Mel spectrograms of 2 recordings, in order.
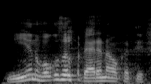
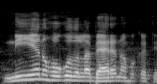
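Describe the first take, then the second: First: Soft, sinking low at the end; hushed acted pronouncement. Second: Forceful, falling in pitch at the end; firm acted pronouncement. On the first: Storyteller echoes the sadhu's prediction to listeners, hushed. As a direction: let the prediction land quietly. Same prediction repeated softly for effect. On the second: Sadhu tells Alexander he won't get home, firmly pronounced. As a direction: deliver the prediction with firm weight.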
